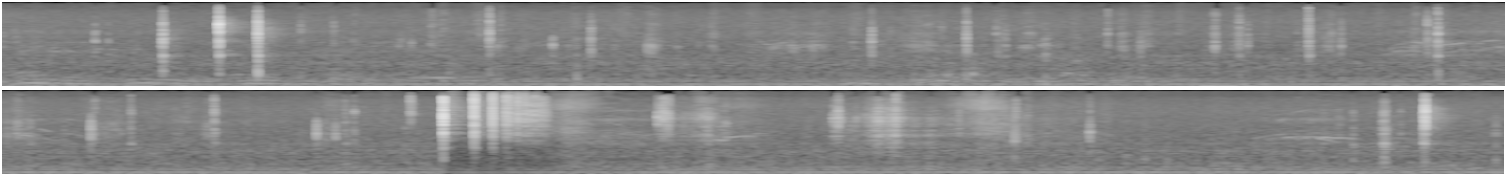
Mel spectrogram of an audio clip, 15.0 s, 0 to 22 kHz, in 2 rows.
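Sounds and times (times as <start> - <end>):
small metal parts clicking: 9.2 - 11.1.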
